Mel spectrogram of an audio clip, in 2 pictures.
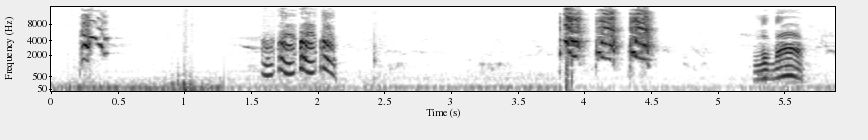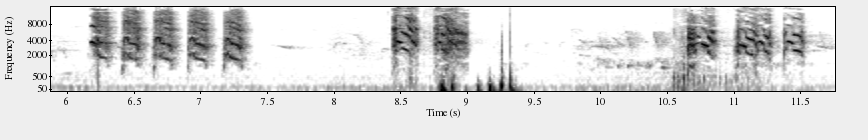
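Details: Alexandrine parakeets producing strange sounds: loud harsh squawks in clusters of three to five quick notes, plus one sliding, warbling screech, with pauses between bursts.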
